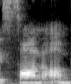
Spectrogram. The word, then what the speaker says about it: sauna: Which I know Americans say sauna, but I'm Finnish. Well, I'm half Finnish. So I'm gonna fucking say sauna, bitch, like it's supposed to be.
